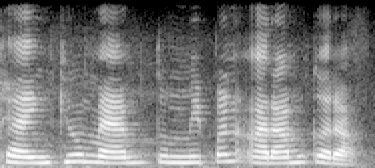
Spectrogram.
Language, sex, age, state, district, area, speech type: Marathi, female, 30-45, Maharashtra, Sangli, urban, read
